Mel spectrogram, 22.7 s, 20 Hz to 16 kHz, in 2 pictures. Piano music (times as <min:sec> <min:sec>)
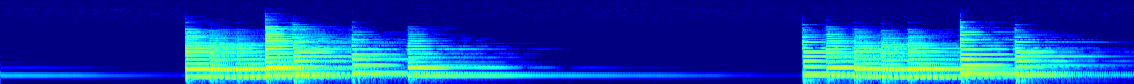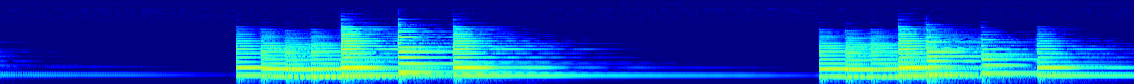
0:01.9 0:05.5, 0:08.0 0:11.5, 0:13.7 0:17.4, 0:19.6 0:22.6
